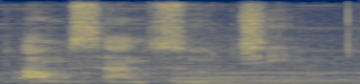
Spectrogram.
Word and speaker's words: Aung San Suu Kyi: Aung San Suu Kyi.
